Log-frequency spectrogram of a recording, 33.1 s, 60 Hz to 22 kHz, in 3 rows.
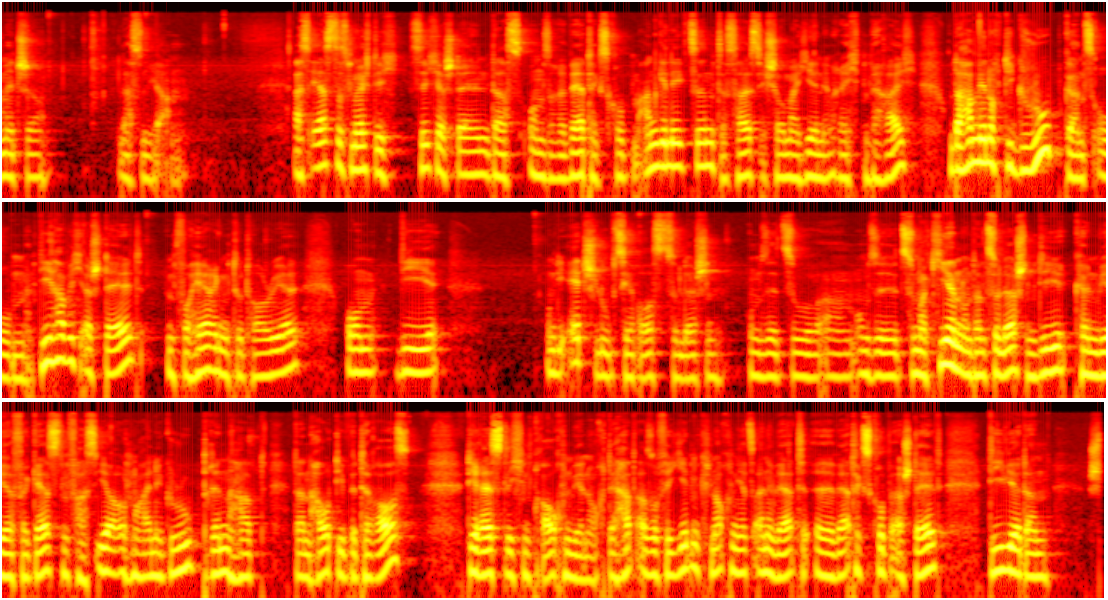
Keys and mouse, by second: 0.5 shift+middle click, 1.4 middle click, 6.8-8.8 drag, 9.7 click, 12.5-13.7 middle drag, 16.4 middle click, 17.4 middle click.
